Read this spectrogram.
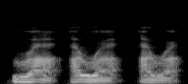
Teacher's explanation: tener la punta de la lengua volteado hacia atrás y hacer la constricción con la cara inferior del ápice de la lengua · en el caso de las róticas retroflejas suele acompañarse también de una labialización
